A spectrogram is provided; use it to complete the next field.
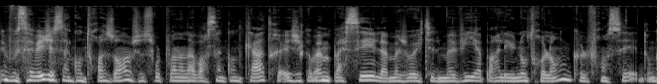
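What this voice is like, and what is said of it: French with slight American accent. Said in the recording (French): “vous avez ce petit accent américain ... quand vous parlez français ... il parle avec un tout petit accent”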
